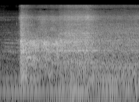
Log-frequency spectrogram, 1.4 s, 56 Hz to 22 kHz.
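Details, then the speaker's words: Toyota Avanza after a tune-up for shaking and unstable rpm, cold, ignition cycled before cranking: it cranks briefly, catches cleanly and settles into an even idle without flaring or racing; rpm no longer too high, and a 700–800 idle is expected once warm. "untuk rpm-nya seperti itu sudah tidak terlalu tinggi tidak terlalu Meraung ya jadi seperti itu caranya"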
